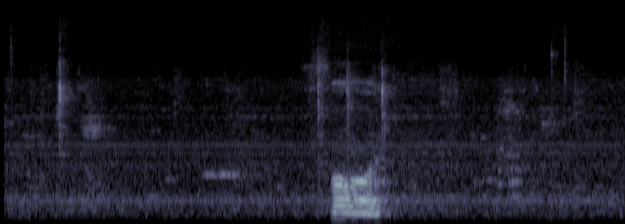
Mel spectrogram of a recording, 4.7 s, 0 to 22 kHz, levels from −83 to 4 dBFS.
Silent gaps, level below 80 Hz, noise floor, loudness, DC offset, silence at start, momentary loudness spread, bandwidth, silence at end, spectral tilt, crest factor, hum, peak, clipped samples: none; -90 dBFS; -56 dBFS; -36 LUFS; under 0.1%; 0.05 s; 23 LU; 16.5 kHz; 0.1 s; -4 dB/octave; 22 dB; none; -18 dBFS; under 0.1%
